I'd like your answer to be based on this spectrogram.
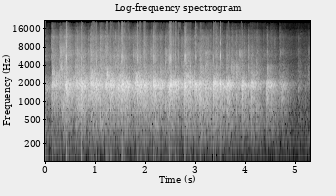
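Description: Wedding guests applaud loudly in a hall, a full wash of many clapping hands that holds steady and then fades away toward the end, with no voices over it.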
